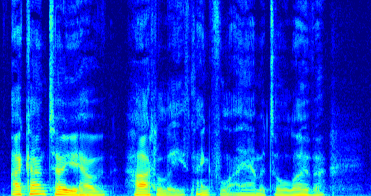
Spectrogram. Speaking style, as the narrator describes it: he sighed

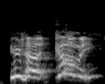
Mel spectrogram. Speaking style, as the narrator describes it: cried

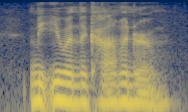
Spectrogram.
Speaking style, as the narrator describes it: Harry muttered

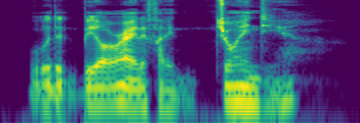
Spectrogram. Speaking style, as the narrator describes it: he asked in his silken, irresistible voice

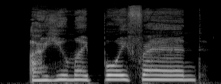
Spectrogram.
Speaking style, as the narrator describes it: She whispered into my ear, somehow spitting when she did it

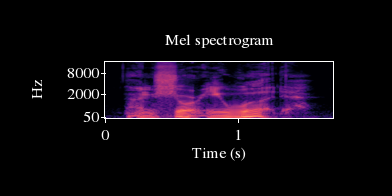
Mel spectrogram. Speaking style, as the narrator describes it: Gabriel snarls

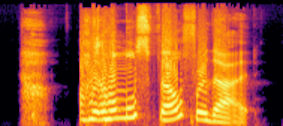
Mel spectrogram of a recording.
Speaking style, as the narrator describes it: exclaimed, laughing

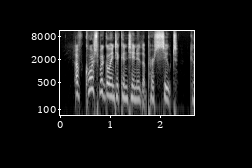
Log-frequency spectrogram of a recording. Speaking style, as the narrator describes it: Gilvray snapped

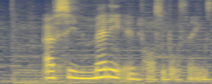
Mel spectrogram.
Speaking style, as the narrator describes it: the man said

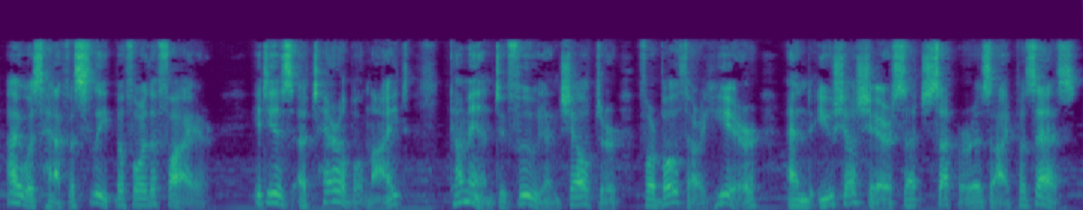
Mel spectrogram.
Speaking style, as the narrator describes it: exclaimed in German

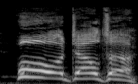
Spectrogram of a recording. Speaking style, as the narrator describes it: the head of the assault cried

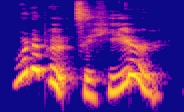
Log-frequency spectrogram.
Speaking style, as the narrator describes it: Lily piped up

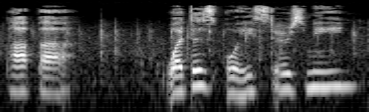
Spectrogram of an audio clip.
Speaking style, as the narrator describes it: I asked in a husky voice

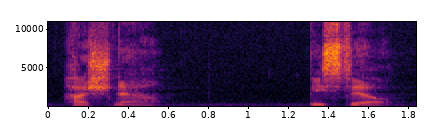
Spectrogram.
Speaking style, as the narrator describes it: said to the waves, speaking in a calm, quiet tone of voice

